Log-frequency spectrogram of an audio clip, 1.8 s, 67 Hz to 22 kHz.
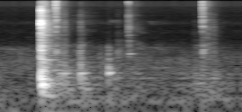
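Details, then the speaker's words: Jaguar XJS V12 with 3-speed TH400 automatic: at full throttle, pushing the pedal further into the carpet moves the throttle cable and actuates the kickdown micro switch, giving one crisp click then faint ticks in a quiet car; kickdown switch working normally. "Can you hear that clicking? So that is how the kickdown works."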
